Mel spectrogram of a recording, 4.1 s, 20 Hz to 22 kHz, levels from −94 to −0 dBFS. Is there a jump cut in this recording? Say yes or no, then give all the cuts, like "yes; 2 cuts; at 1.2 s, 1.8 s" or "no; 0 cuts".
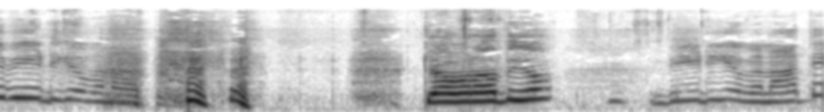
no; 0 cuts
